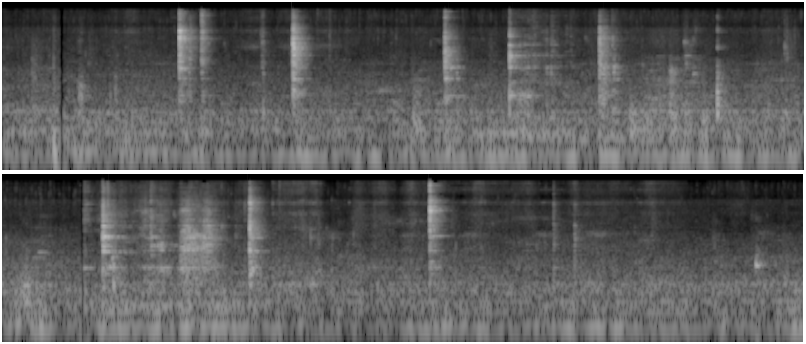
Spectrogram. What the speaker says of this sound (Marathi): हे असं मटण टाकून फिरवून घ्यायचं आहे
